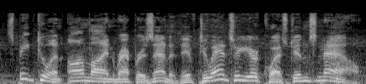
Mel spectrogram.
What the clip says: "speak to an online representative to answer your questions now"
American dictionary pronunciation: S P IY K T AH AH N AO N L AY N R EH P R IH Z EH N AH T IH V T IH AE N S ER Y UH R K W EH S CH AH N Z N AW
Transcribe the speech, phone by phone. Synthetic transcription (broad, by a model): S P IY K T AH AH N AO N L AY N R EH P R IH Z EH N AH T IH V T IH AE N S ER Y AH R K W EH S CH AH N Z N AW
